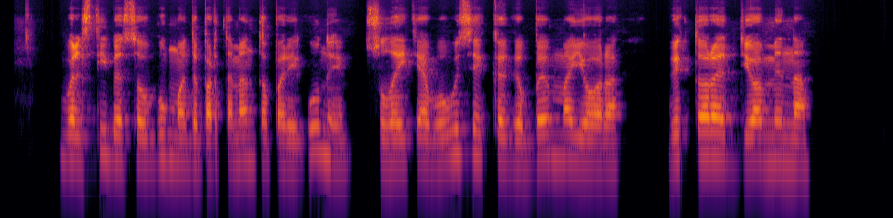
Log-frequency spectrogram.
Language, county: Lithuanian, Šiauliai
